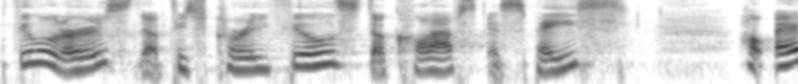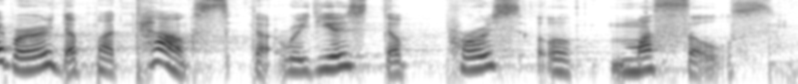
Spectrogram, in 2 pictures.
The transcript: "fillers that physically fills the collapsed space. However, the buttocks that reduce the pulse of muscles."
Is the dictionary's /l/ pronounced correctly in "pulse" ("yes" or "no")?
no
